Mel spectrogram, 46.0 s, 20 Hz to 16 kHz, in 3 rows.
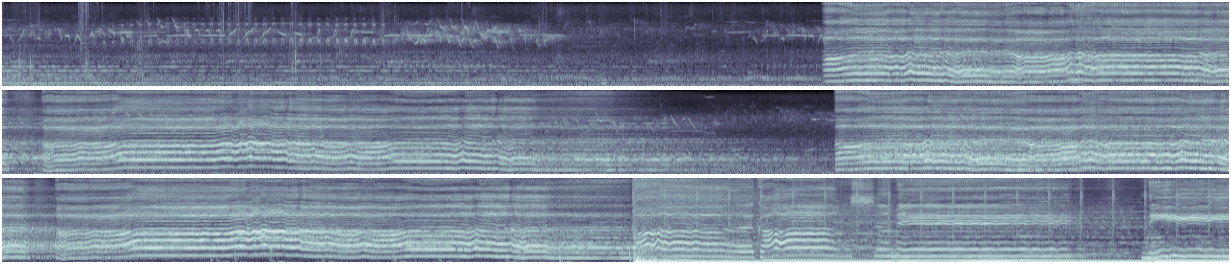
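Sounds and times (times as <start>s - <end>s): indian classical style film score: 0.0s - 46.0s
deep bass: 38.6s - 46.0s
film music with sliding held notes: 38.6s - 46.0s.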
